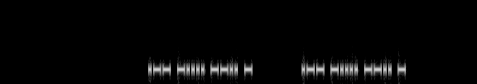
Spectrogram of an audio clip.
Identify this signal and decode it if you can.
Morse code, heard as a keyed tone, about 48 wpm, 700 Hz. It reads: W6ZT W6ZT
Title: USA Call Signs - 4 Characters - Repeated 2x - 50wpm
